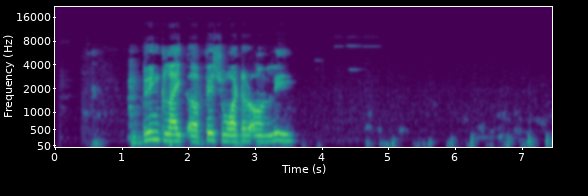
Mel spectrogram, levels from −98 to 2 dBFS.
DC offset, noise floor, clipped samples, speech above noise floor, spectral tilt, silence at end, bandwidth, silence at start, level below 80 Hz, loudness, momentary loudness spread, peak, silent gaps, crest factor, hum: under 0.1%; -71 dBFS; under 0.1%; 50 dB; -4.5 dB/octave; 0.35 s; 7.6 kHz; 1.1 s; -68 dBFS; -21 LUFS; 14 LU; -4 dBFS; none; 22 dB; none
